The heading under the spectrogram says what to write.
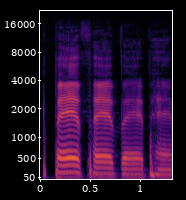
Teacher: प वर्ग का उच्चारण स्थान ओट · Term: ओष्ठ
